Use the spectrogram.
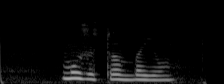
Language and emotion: Russian, neutral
